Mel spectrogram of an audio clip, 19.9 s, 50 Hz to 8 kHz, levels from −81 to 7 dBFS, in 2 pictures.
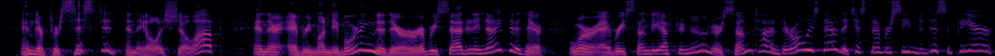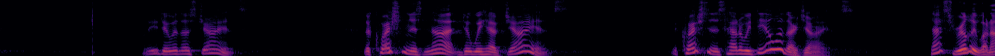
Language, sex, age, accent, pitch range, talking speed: English, male, 50-69, American, 115-170 Hz, 195 wpm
